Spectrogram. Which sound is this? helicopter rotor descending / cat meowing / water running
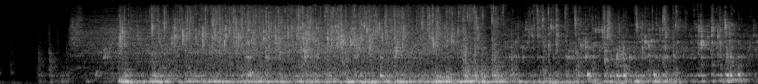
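water running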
